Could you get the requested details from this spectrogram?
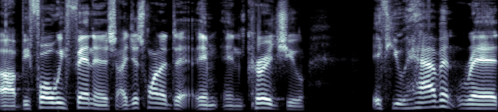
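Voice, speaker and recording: An animated man's voice at a moderate pace with ordinary pitch variation, in a dry, close sound with no echo and a very clean recording with a silent background. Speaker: network marketing distributor. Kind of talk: sales pitch.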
